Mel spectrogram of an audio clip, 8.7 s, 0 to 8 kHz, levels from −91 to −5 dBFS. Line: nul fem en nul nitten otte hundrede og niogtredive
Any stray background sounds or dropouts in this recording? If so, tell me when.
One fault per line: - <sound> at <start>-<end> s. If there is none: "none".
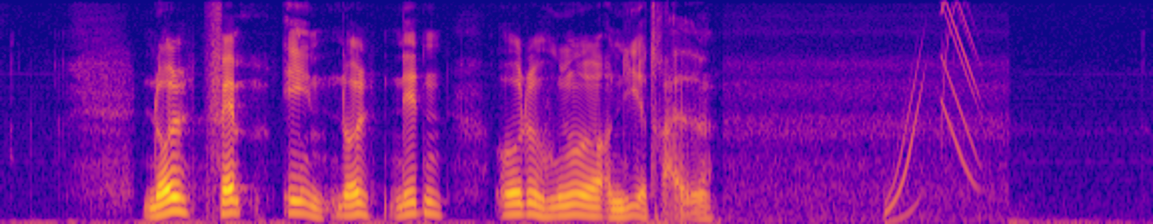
- chirp at 6.6-7.4 s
